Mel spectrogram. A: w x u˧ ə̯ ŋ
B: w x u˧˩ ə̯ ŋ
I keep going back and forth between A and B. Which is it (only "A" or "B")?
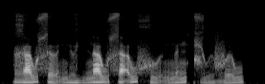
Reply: B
